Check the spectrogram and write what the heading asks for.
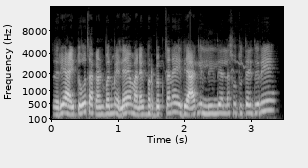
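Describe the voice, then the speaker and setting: A woman's voice: a little high, fairly even intonation, very fast, close to an everyday voice. A woman voicing a blunt, practical grown village son who asks questions. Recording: dull lo-fi recording.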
